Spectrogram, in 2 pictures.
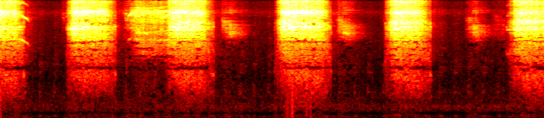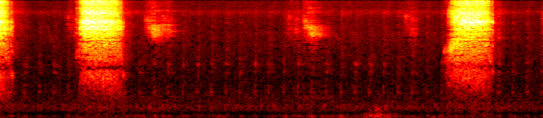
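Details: Myna chicks in the nest beg for food with harsh, hissing rasps, repeated in bursts about every second with short pauses between them. No other clear sounds are heard.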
